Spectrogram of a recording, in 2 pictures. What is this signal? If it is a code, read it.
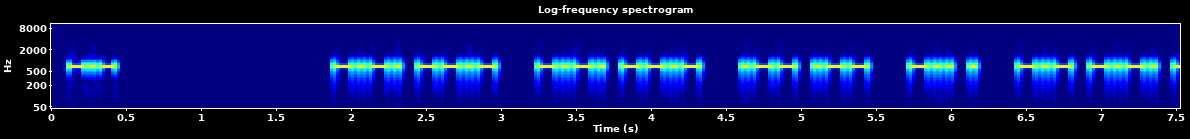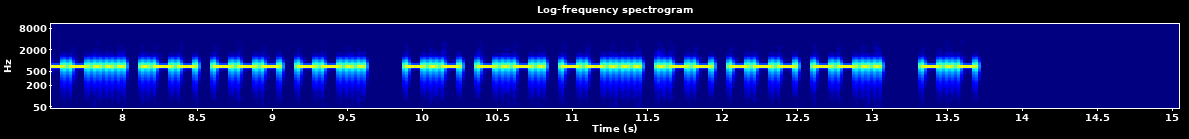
Morse code, heard as a keyed tone, about 30 wpm, 700 Hz. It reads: K CQ CQ WW DE KC7WOZ KC7WOZ K
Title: Speed-Racing Common QSO Phrases Encore - 30wpm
